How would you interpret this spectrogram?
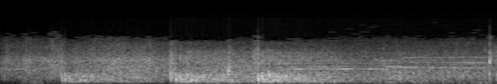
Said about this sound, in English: The haunting sound of gunfire and explosions in the Syrian city of Hama as people shout "God is great" from nearby buildings. It's impossible to verify, but the man filming this violence says the security forces are shelling the district.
